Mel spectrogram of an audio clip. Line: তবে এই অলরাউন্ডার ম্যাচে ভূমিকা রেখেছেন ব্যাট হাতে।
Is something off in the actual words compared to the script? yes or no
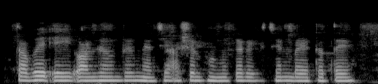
yes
